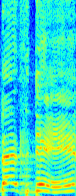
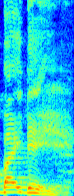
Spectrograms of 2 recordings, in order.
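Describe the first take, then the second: First: The th sound is made with the tongue between teeth. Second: The th sound is dropped, sounding like by day. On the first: It is a polished, upscale celebration. "They always bring out the tongue in between" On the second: It is a rough, local-style celebration. "what they call by day"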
